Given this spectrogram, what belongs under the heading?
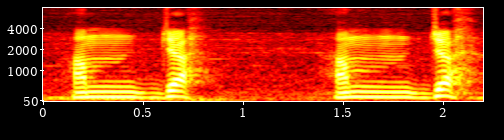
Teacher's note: হামজার মাখরাজ কণ্ঠনালীর শুরুতে মুখ খোলা থাকবে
